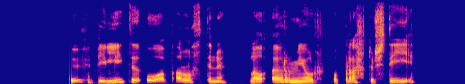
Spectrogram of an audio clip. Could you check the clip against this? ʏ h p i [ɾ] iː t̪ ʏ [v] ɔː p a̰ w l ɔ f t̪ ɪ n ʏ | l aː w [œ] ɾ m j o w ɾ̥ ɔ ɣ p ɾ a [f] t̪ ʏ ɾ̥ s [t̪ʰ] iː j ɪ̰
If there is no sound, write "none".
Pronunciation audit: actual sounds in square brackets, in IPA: l, ð, œ, h, t̪

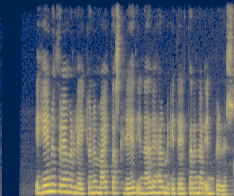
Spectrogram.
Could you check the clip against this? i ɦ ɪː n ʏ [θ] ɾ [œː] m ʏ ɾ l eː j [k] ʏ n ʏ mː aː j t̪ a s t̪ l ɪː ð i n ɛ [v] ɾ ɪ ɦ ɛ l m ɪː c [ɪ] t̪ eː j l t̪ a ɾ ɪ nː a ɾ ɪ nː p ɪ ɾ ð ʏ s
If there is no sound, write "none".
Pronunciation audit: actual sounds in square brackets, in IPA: θ, ɛː, c, ð, ɪ

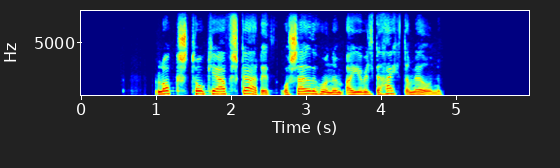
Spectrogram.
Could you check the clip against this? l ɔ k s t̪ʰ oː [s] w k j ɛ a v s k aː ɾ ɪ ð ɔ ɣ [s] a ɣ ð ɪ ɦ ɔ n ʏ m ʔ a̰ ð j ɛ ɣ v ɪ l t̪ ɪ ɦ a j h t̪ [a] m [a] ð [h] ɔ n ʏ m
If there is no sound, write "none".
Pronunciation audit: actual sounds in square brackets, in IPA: none, s, a, ɛ, h

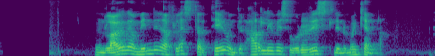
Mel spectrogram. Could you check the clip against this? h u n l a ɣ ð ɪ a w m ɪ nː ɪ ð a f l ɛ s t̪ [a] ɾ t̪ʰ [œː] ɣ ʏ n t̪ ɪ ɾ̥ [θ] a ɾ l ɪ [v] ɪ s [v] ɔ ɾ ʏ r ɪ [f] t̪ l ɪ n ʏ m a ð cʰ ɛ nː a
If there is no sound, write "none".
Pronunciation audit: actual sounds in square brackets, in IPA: a, ɛː, h, v, v, s

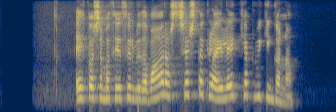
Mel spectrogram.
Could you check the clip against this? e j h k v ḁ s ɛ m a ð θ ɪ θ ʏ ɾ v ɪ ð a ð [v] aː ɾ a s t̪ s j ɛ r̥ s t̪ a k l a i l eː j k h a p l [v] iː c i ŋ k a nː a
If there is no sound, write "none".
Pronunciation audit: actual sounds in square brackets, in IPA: v, v

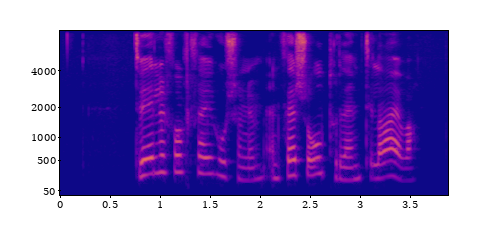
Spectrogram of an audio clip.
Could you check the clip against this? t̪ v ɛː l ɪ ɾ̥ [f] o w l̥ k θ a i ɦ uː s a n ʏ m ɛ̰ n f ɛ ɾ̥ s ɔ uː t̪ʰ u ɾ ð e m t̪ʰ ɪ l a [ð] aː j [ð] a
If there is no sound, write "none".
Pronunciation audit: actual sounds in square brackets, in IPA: f, ð, v

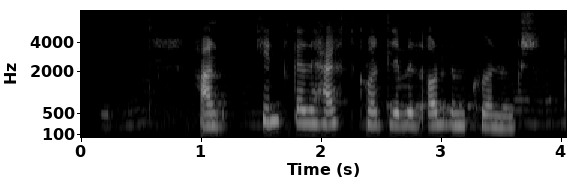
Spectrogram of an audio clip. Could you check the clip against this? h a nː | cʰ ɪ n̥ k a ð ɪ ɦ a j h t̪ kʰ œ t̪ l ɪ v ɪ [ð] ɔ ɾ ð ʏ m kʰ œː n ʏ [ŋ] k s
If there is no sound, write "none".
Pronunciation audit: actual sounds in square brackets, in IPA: ð, ŋ

